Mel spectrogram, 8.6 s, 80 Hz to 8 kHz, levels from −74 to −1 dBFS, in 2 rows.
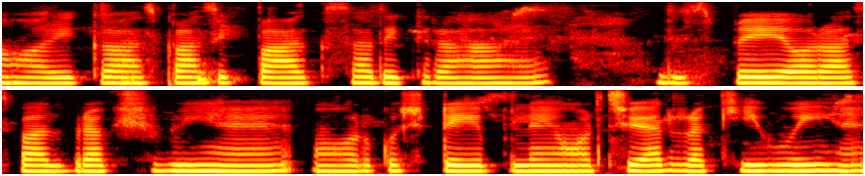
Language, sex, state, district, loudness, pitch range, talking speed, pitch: Hindi, female, Chhattisgarh, Bilaspur, -15 LUFS, 195-205 Hz, 165 wpm, 200 Hz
